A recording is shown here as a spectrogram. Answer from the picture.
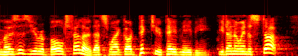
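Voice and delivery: usual speaking voice

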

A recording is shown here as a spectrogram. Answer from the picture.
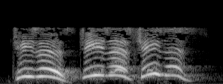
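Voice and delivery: high, loud desperate cries of the name; desperate screaming. Retold or imitated. Preacher voicing the blind beggar crying out to Jesus, desperate high screams. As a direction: scream it like a blind beggar with one last chance. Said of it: "he just starts screaming".

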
